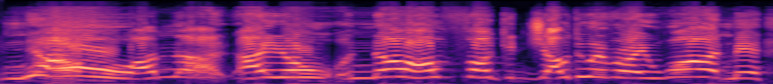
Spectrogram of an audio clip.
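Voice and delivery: high, loud acted protest; defiant yell. Cuffed jumper defying the cop, high and yelling. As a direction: shout back in a frantic mock argument.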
